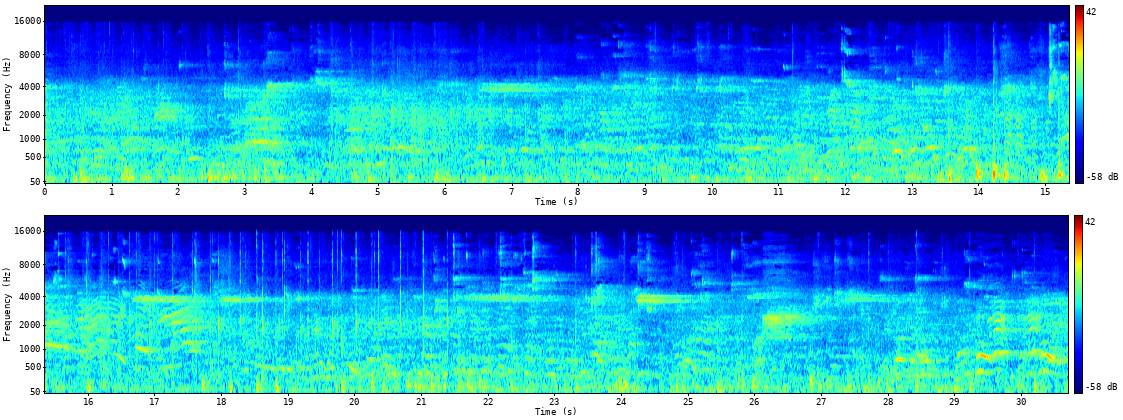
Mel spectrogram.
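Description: Basketball bouncing on a hardwood gym floor with scattered knocks of play, brief high sneaker squeaks a few times, and voices chattering, all echoing in a large gym hall.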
